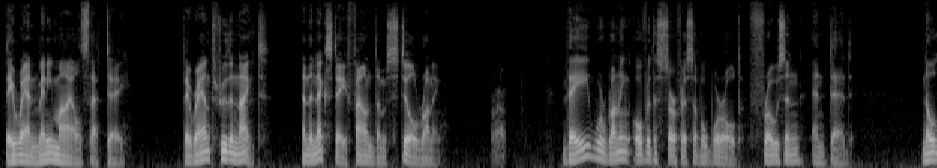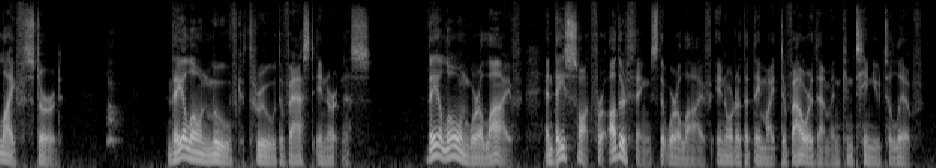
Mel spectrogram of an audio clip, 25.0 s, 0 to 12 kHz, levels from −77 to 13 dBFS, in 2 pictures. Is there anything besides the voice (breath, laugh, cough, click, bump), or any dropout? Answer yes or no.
yes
